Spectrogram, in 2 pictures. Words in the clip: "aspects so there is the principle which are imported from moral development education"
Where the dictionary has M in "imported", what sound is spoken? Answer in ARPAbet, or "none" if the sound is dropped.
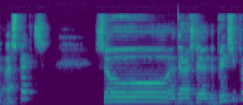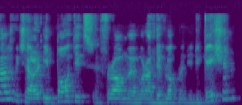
M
